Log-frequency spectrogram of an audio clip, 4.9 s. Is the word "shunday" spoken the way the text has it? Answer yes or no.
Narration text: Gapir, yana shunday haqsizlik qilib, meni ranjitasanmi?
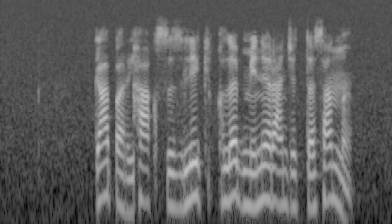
no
